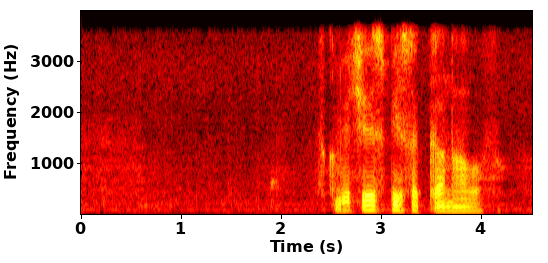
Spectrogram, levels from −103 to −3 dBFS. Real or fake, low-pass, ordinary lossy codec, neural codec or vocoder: fake; 3.6 kHz; none; codec, 16 kHz in and 24 kHz out, 1.1 kbps, FireRedTTS-2 codec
